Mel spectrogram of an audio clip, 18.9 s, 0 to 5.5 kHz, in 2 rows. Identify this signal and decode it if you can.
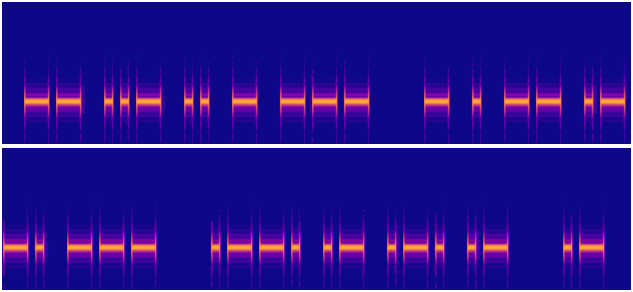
Morse code, heard as a keyed tone, about 10 wpm, 800 Hz. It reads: MUITO TEMPO PARA A
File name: Portugais - texte en clair 1 - vitesse - 10 mots minute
